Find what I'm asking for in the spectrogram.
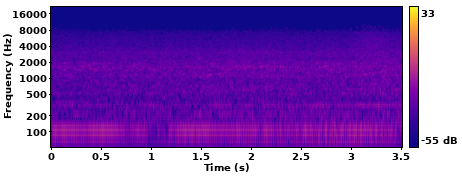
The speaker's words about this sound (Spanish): La furgoneta sale lentamente del garaje mientras la puerta continúa elevándose.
